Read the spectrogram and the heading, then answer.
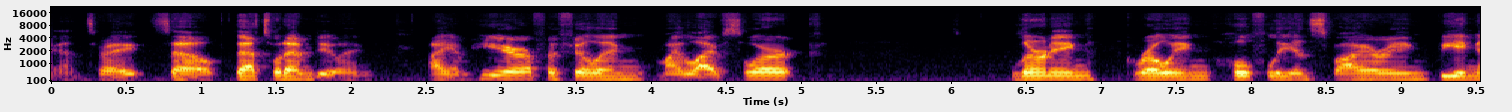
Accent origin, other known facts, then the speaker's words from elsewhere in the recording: New York City, New York, United States; also born or lived in Bronx, New York; now in Orlando, United States; I was born in Bronx Lebanon Hospital, but raised in Brooklyn mainly.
